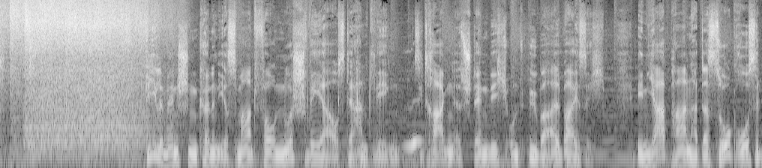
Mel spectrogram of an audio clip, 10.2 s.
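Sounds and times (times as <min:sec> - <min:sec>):
water spraying from a shower: 0:00.0 - 0:02.4
speech: 0:02.0 - 0:10.1.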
